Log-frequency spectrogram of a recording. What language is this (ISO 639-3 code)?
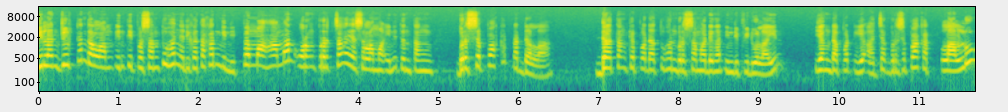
ind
